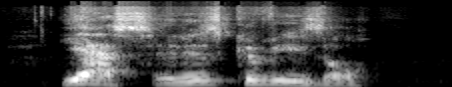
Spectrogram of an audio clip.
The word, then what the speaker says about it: Caviezel: sounds of freedom uh Jim Caviezel did I pronounce that right yes it is caviesel right nice um and uh it's well Dennis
